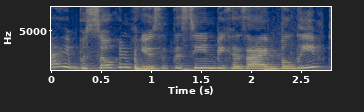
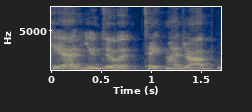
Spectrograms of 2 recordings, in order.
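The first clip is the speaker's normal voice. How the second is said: ordinary delivery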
